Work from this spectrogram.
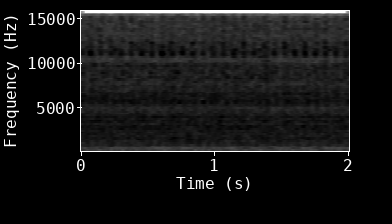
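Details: BMW 535i after water pump replacement and coolant refill, idling after about five minutes of running and bleeding air: soft even idle under engine-bay hiss, no knocking or misfire; engine idling normally.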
